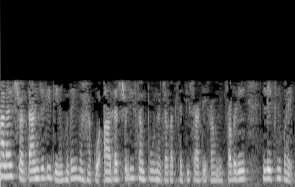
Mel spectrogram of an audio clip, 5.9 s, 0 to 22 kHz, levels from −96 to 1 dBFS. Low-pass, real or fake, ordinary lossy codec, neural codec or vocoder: 3.6 kHz; real; AAC, 24 kbps; none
